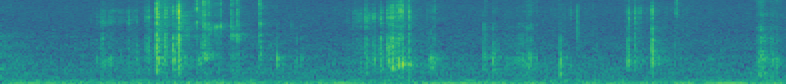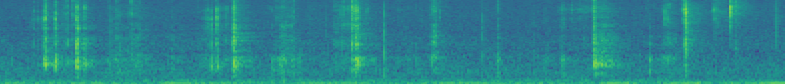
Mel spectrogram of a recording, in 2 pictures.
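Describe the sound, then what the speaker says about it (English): Repeated crisp snips of short scissors cutting through paper up to chipboard, several irregular cuts in a row over a low background hum, close by. "longer scissors would have given me a cleaner, straighter edge"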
